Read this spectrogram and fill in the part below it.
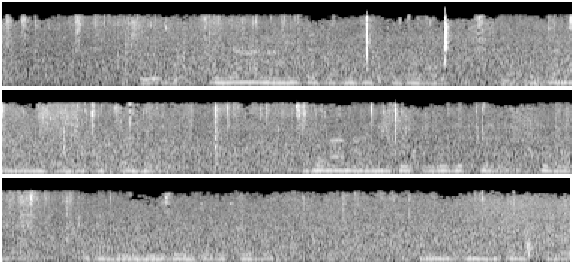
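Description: A young man speaks loudly outdoors.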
